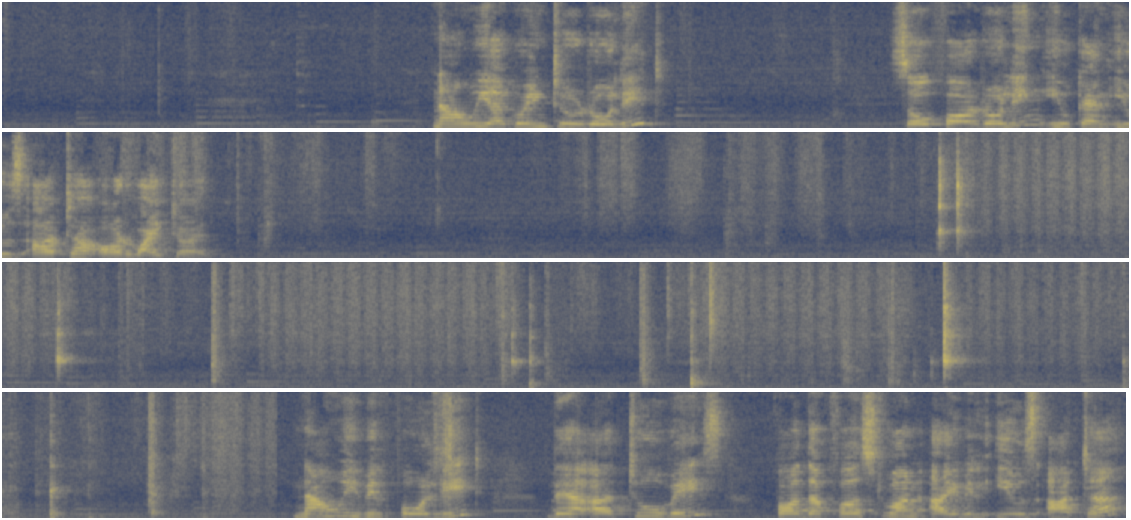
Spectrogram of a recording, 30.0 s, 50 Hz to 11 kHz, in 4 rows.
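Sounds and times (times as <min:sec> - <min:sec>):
steady low hum: 0:00.0 - 0:30.0
rolling pin rolling dough: 0:11.2 - 0:24.4.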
